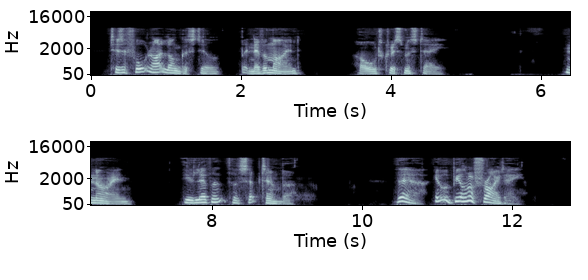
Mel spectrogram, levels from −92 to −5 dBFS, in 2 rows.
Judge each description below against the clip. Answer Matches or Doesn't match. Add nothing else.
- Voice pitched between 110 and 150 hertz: Matches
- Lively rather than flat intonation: Matches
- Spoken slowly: Matches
